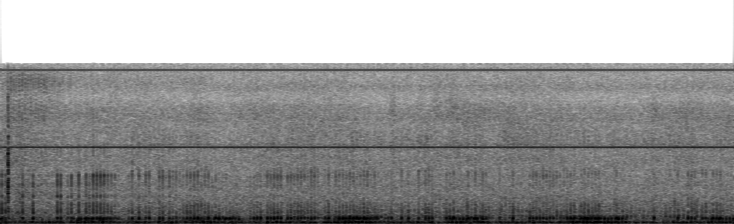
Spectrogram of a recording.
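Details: A five-month-old female calico cat, fostered in San Carlos, California, purrs continuously. The soft, even rumble pulses with each breath in and out, and the room is otherwise quiet.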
